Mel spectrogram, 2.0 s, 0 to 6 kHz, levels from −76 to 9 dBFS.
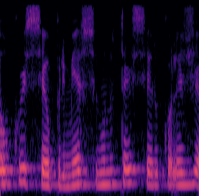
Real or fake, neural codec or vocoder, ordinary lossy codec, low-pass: real; none; none; 5.4 kHz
